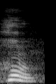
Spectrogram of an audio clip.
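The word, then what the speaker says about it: hymn: एम आ जाए तो उस कंसन में एन साइलेंट हो जाता है जैसे कि एच वाई एम एन हिम भजन जिसका मतलब होता है सी ओ एल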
